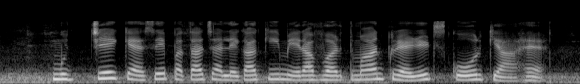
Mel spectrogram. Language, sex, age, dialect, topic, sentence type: Hindi, female, 36-40, Hindustani Malvi Khadi Boli, banking, question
